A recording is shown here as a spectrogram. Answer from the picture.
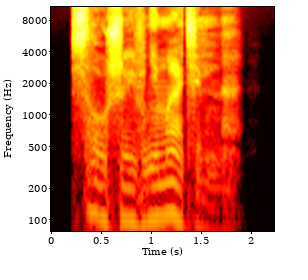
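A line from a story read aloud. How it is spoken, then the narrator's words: Strange snake-like hiss. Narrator (Russian): раздался странный голос, напоминающий шипение змеи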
